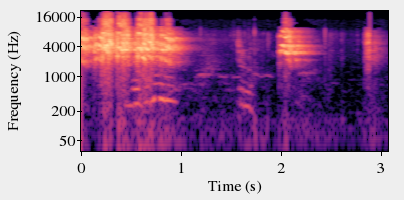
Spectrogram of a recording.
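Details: A talking parrot opens with a loud, harsh squawk, then gives a few soft, lower wavering notes, another sharp squawk, and a brief final rasp.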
